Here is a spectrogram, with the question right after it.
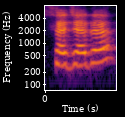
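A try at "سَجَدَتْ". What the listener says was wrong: No, there's no shadda. it's not sajja. It's not sajja. It's sajadat.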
